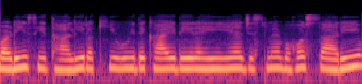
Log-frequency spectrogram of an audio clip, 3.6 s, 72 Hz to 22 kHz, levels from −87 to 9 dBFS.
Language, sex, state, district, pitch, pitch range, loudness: Hindi, female, Uttar Pradesh, Jalaun, 215 Hz, 210-220 Hz, -15 LUFS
